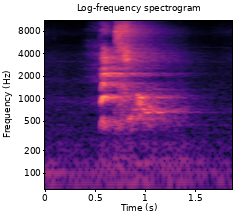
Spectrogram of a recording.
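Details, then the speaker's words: Acted, exaggerated sneeze: one loud, sudden voiced burst with a hissing release that fades away, part of a comedy demonstration of sneeze types. "Tipe-tipe bersin. Bersin tidak bersuara. Bersin tembak. Bersin mental. Bersin lebay."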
